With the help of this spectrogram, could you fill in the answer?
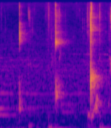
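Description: Water drips in a reverberant wet cave with carved stone walls, three or four distinct plinks at irregular intervals, each ringing with a bright, echoing tail over a low, quiet background.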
